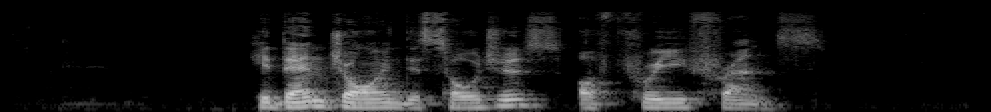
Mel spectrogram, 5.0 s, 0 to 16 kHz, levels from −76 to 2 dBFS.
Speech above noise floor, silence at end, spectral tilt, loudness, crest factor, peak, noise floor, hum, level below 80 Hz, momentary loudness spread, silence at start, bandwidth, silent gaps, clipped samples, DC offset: 48 dB; 0.9 s; -6 dB/octave; -24 LUFS; 24 dB; -2 dBFS; -72 dBFS; none; -54 dBFS; 11 LU; 1.25 s; 11.5 kHz; none; under 0.1%; under 0.1%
